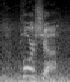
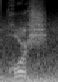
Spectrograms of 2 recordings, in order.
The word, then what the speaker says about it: Porsche: It doesn't rhyme with porch.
